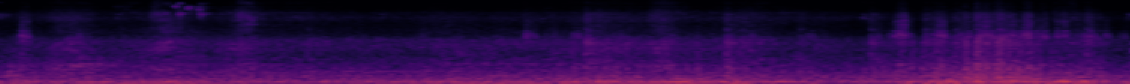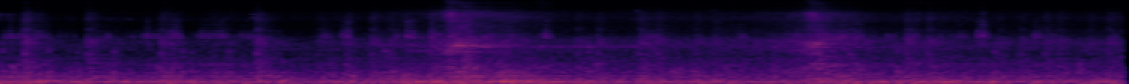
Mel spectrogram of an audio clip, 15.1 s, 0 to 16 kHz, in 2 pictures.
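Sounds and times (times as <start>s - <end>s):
vehicle rumble on road: 0.0s - 15.0s
bier creaking and clicking: 3.4s - 15.0s.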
